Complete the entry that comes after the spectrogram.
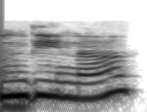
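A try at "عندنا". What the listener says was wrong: लेकिन यहाँ से ना इंदना, दा जबर के साथ आ रहा है, ठीक है। इंदना,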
